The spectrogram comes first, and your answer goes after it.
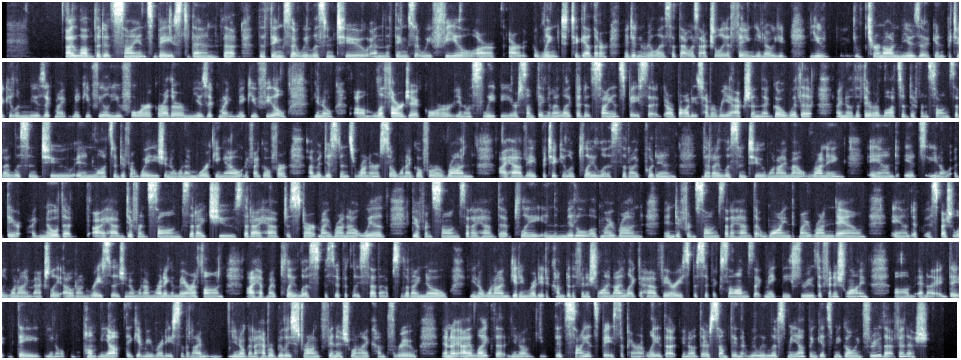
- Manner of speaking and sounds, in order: static; other background noise; tapping
- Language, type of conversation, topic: English, unstructured, What song matches your mood today, and why did you choose it?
